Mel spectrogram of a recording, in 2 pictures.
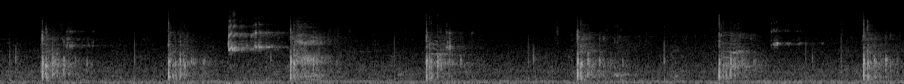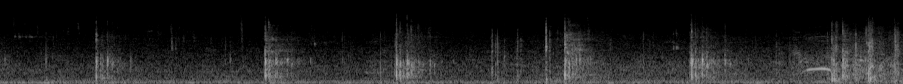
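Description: Tennis rally: a ball struck back and forth by rackets, one sharp pop about every second and a half, over a low steady hum.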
